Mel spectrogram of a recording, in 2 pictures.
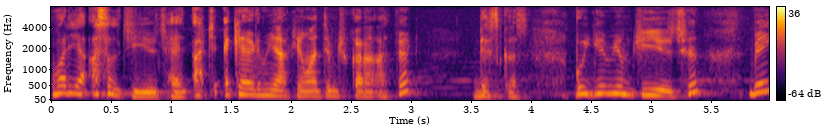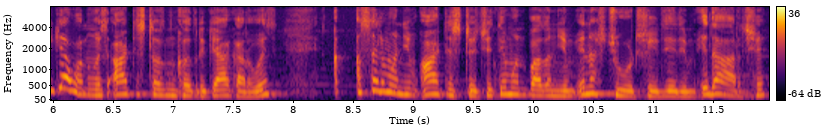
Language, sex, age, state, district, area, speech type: Kashmiri, male, 45-60, Jammu and Kashmir, Srinagar, urban, spontaneous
